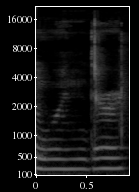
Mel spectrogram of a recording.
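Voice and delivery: usual speaking voice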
